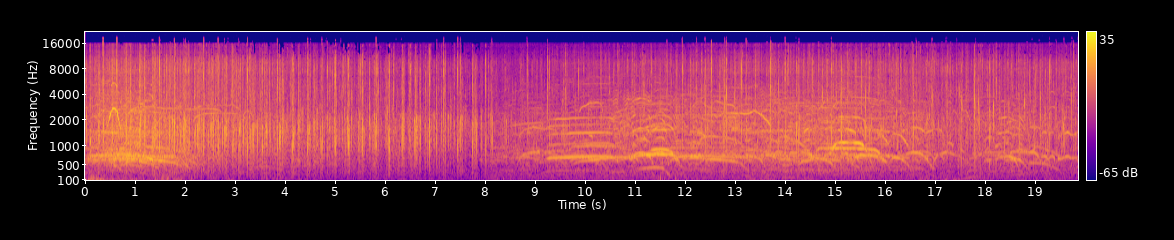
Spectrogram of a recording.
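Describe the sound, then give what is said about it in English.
A large outdoor golf crowd at the first tee bursts into sustained applause and cheering as a golfer is announced to drive, dense clapping for several seconds that gives way to excited murmuring and scattered shouts, then swells again with more clapping. “the crowd reaction was one of appreciation and anticipation for what the day might hold”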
